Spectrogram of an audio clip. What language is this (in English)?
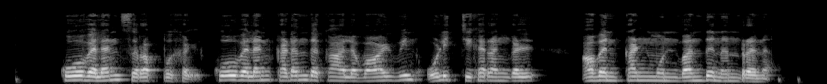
Tamil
